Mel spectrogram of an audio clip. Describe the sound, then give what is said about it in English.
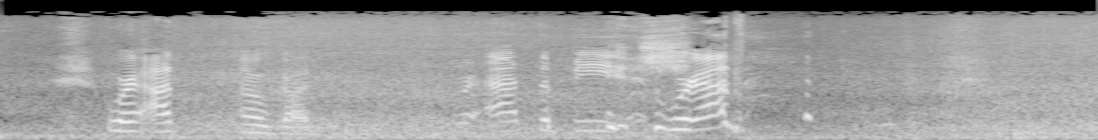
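A steady roar of ocean surf at a beach washes across the whole recording, with waves rushing close by on the shore while voices talk over the constant wash of water. “We're at the beach and the waves are getting really close.”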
